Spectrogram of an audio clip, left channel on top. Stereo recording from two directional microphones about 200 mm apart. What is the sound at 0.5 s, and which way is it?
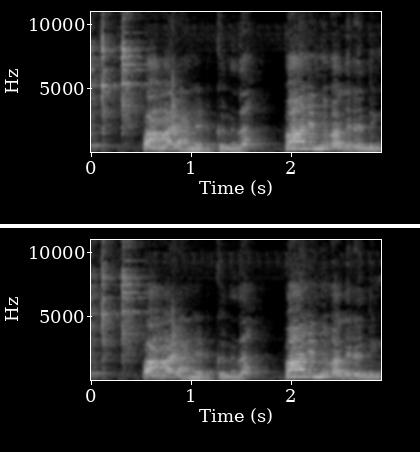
Speech, 15° left (ahead or behind).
